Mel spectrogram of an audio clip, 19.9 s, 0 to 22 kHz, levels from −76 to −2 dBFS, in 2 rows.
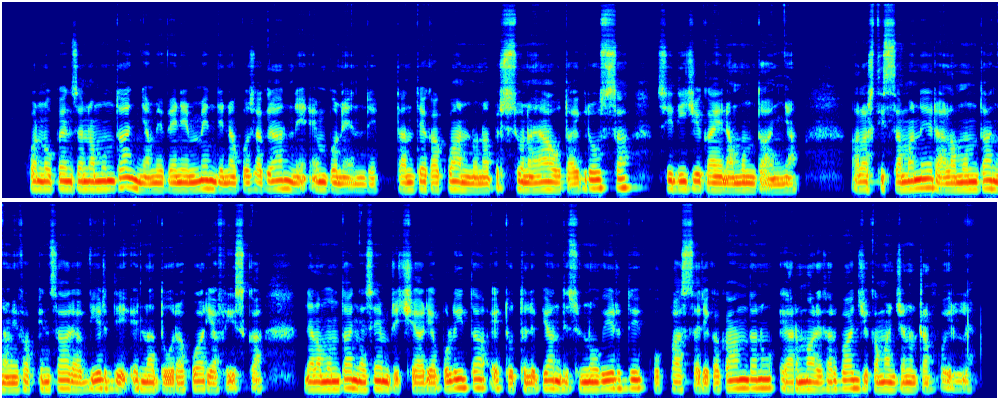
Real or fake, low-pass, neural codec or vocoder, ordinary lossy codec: real; none; none; none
